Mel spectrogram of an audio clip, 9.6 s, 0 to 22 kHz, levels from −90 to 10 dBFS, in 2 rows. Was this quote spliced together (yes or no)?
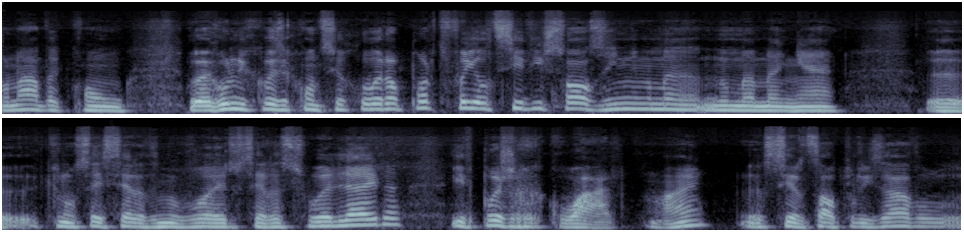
no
